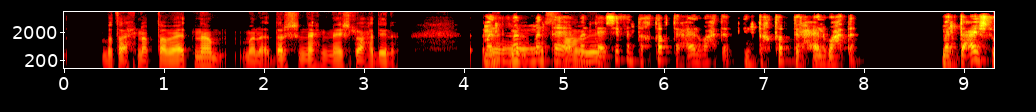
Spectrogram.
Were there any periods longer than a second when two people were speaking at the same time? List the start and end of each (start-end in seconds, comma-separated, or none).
4.2-5.5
